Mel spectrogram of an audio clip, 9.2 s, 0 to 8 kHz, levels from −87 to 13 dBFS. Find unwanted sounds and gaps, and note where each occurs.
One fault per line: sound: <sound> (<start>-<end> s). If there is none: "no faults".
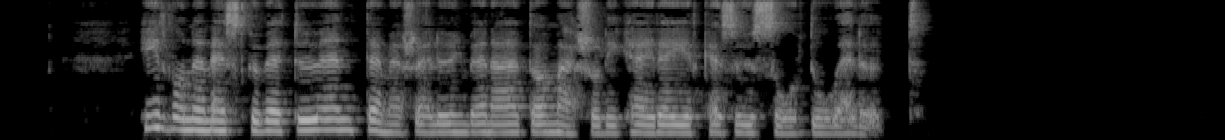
no faults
